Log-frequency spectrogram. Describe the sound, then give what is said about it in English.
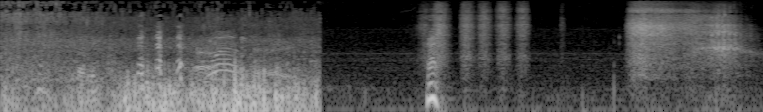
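Wind buffets a phone microphone in a recording from Jamaica. A rough, loud roar covers muffled voices for about three seconds. “I don't know about you at home, but I couldn't understand a word of that. I just heard a lot of wind”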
